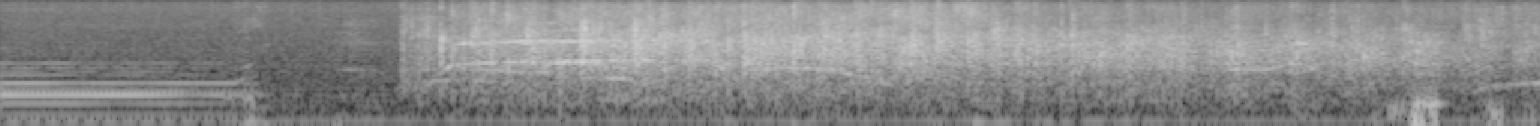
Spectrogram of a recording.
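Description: A held musical note rings out and stops, then a crowd bursts into steady, dense applause that continues loudly for several seconds, a thick wash of overlapping clapping.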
